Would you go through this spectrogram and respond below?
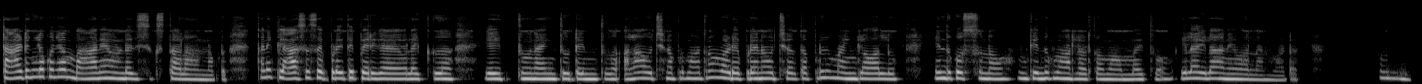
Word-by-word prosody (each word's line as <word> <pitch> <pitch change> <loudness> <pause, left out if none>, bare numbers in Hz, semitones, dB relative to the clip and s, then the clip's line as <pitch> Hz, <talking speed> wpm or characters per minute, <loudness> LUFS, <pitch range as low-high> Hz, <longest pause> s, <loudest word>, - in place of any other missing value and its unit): స్టార్టింగ్‌లో 310 +4 +1
కొంచెం 350 0 0
బానే 270 +2 +1
ఉండేది 265 -2 +2
సిక్స్త్ 250 +2 -11
అలా 240 -1 0
ఉన్నప్పుడు. 220 -1 -5 0.3
కానీ, 330 +1 -1
క్లాసెస్ 275 +1 +1
ఎప్పుడైతే 280 +2 +1
పెరిగాయో, 255 -1 +1
లైక్ 250 +1 -4 0.6
ఎయితు, 255 +1 0
నైన్తు, 250 +1 +4
టెన్తు 245 0 +3 0.2
అలా 270 +3 0
ఒచ్చినప్పుడు 275 +1 -4
మాత్రం 280 +4 -3
వాడెప్పుడైనా 270 -1 +1
ఒచ్చేటప్పుడు 270 +4 -5
మా - - 0
ఇంట్లో 260 0 +2
వాళ్ళు 255 -1 0 0.5
"ఎందుకొస్తున్నావు? 270 -3 +1 0.2
ఇంకెందుకు 270 +1 +2
మాట్లాడతావు 245 -1 0
మా 235 - 0
అమ్మాయితో? 235 +1 -3 0.2
ఇలా 285 +1 -1
ఇలా 275 0 -1
అనేవాళ్ళు" 240 -3 +1
అనమాట. 210 +1 -9 0.9
హ్మ్. 275 -4 -4
260 Hz, 140 wpm, -27 LUFS, 245-275 Hz, 0.9 s, నైన్తు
